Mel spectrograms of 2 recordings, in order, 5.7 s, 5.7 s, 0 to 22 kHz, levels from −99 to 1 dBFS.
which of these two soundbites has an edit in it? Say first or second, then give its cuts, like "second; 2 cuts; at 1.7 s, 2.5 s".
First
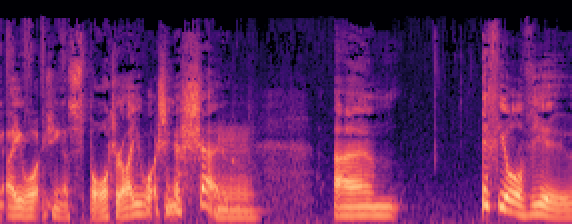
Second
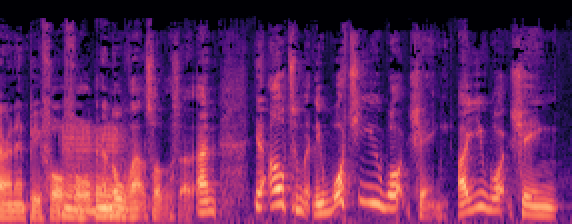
second; 1 cut; at 1.0 s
